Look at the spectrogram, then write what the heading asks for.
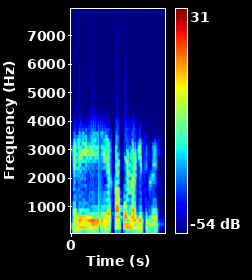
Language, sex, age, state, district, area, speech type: Assamese, female, 45-60, Assam, Darrang, rural, conversation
